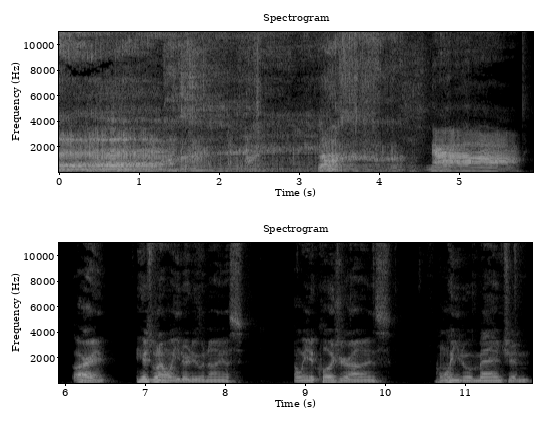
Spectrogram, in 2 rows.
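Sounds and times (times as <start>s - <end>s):
voice letting out guttural snore-like growl while trying to scream: 0.0s - 5.8s
speech: 6.9s - 11.8s.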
